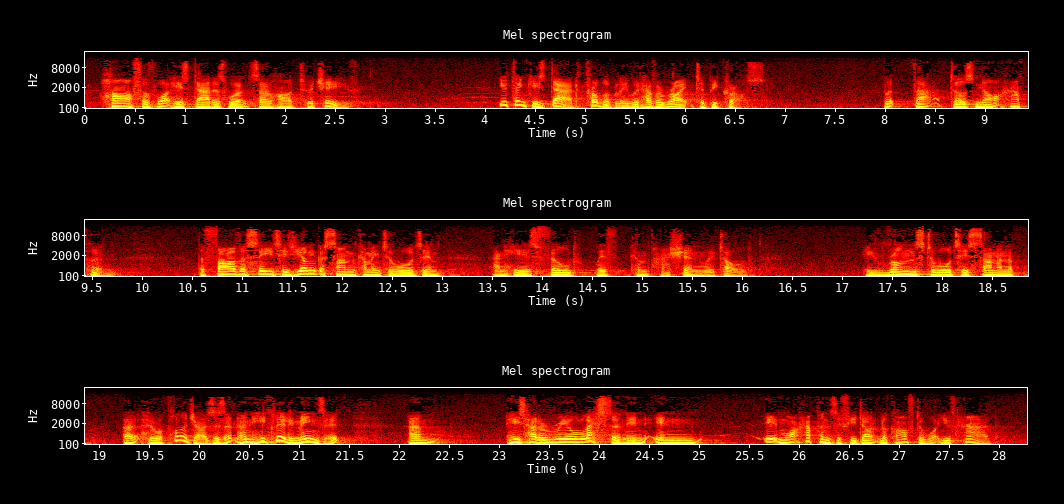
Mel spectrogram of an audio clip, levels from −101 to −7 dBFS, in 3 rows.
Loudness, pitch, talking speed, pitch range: -31 LUFS, 130 Hz, 170 wpm, 120-155 Hz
